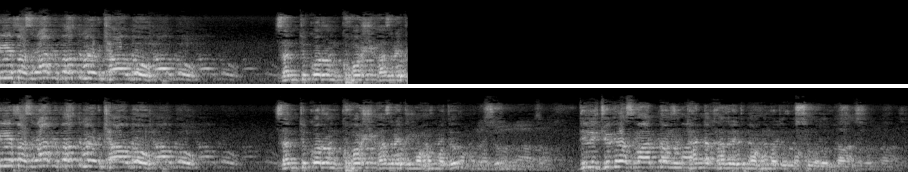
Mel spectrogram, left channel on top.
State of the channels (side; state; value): left; drops out; at 4.1 s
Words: اکھ بتہٕ میوٚٹ کھیاو زن تہِ کوٚرُن خۄش حضرت محمد دل جگرس واتناوُن ٹھنڈک حضرت محمد رسول اللہ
